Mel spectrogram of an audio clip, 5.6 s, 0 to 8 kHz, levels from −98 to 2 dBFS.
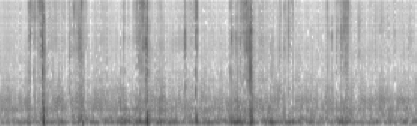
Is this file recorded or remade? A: remade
